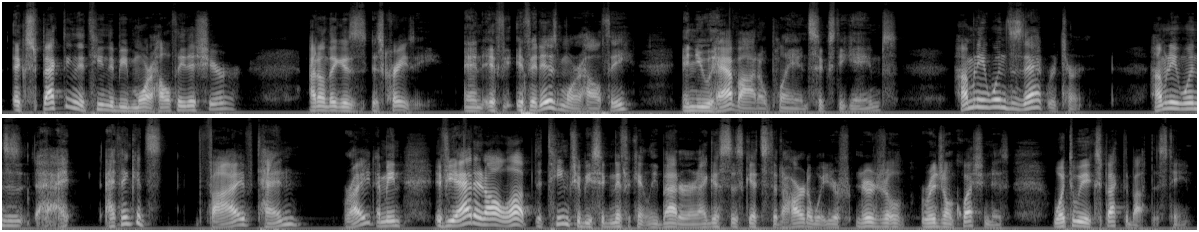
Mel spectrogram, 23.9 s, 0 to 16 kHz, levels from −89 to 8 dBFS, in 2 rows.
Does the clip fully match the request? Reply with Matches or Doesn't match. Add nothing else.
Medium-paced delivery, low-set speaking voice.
Doesn't match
